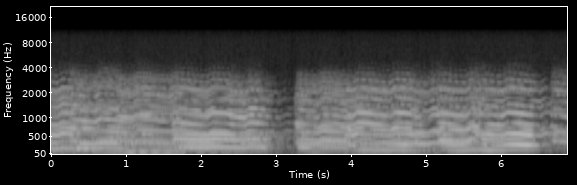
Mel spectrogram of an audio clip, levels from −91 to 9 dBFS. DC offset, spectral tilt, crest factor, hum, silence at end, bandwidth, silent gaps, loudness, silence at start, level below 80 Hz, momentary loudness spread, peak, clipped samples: under 0.1%; -7.5 dB/octave; 12 dB; none; 0 s; 11 kHz; none; -24 LUFS; 0 s; -54 dBFS; 5 LU; -12 dBFS; under 0.1%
